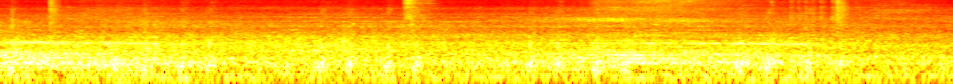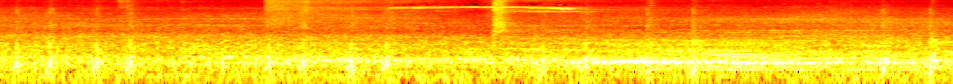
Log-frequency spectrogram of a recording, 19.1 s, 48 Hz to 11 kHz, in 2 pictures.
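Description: Indian Railways suburban EMU local train running past close by: a steady rumble of wheels on rail with occasional sharp clicks over the rail joints. A brief high-pitched wheel squeal comes about 14 seconds in.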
